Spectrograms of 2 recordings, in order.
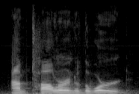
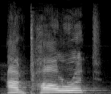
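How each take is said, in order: First: Said in the usual way. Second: Tolerant shouted high and loud; shouted refrain. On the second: Real, not acted. Preacher shouting tolerant at the congregation. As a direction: burst out on tolerant.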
